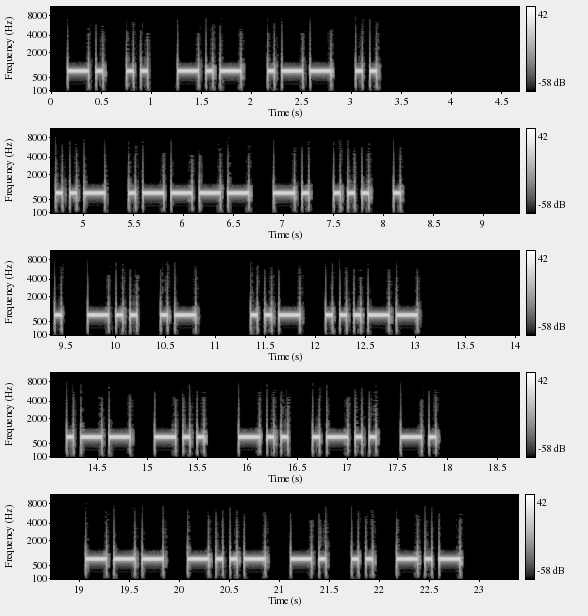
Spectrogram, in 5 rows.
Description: Morse code, heard as a keyed tone, about 17 wpm, 800 Hz. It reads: NIKWI U1NSE EDAU3 WDDLN OXNIK
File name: CW / DET / 1 6 1500C S C 16wpm 2733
